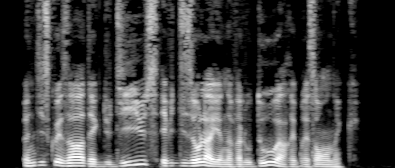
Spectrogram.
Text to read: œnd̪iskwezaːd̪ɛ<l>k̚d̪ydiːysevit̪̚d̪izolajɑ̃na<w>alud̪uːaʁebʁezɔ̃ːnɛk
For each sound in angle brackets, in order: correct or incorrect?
incorrect: none, incorrect: v

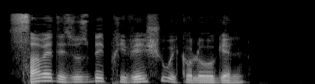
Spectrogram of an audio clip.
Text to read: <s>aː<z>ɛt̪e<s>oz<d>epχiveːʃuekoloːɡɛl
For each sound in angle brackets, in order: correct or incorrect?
correct, incorrect: v, incorrect: z, incorrect: b

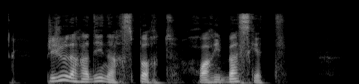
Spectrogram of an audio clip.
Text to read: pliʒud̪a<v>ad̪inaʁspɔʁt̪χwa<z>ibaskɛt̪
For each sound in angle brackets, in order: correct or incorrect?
incorrect: ʁ, incorrect: ʁ

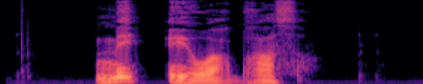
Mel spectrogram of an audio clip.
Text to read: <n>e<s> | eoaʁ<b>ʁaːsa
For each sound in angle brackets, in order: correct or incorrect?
incorrect: m, incorrect: none, correct

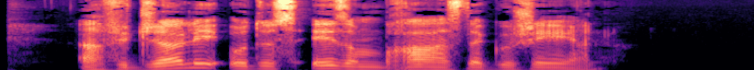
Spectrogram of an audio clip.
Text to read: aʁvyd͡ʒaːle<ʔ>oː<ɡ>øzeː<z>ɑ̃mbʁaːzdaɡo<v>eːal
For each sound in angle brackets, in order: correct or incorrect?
correct, incorrect: d, correct, incorrect: ʒ

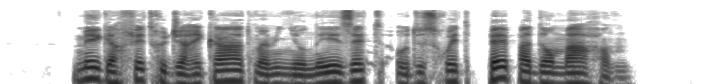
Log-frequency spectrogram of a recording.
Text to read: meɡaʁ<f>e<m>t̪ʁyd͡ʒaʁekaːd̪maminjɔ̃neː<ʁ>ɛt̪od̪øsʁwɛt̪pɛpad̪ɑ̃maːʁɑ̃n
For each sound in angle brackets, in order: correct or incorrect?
correct, incorrect: none, incorrect: z

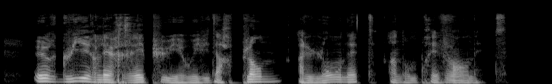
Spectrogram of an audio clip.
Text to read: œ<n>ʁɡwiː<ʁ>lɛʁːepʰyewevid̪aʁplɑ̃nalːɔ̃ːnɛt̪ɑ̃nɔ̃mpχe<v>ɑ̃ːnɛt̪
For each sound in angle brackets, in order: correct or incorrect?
incorrect: none, correct, correct

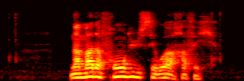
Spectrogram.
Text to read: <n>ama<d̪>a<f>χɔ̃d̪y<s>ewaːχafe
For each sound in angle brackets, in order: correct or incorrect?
correct, correct, correct, correct

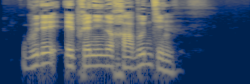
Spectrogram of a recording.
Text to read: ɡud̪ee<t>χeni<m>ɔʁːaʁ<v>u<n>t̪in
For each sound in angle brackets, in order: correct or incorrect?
incorrect: p, incorrect: n, incorrect: b, correct

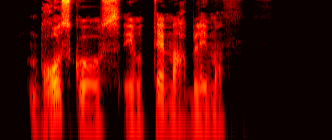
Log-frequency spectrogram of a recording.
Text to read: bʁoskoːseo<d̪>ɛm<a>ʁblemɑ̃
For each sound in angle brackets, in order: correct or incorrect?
incorrect: t̪, correct

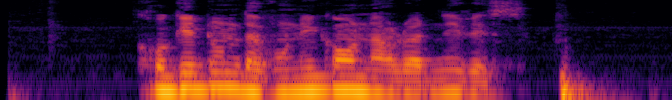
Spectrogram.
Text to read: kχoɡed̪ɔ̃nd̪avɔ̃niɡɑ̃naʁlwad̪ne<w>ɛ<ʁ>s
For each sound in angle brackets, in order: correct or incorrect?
incorrect: v, incorrect: none

